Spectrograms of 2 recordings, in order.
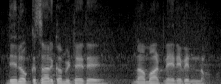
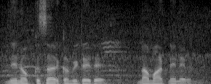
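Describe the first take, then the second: First: It is said loudly and forcefully. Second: It is said softly and slowly.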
